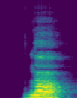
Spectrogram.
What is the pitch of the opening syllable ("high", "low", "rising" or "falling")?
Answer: falling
